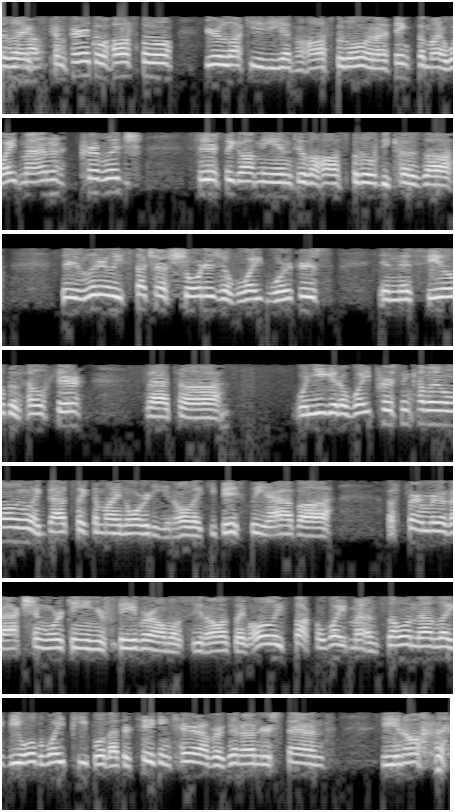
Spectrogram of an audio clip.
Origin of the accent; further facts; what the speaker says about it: Kazakhstan; I'm from Soviet Kazakhstan.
